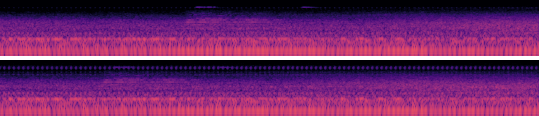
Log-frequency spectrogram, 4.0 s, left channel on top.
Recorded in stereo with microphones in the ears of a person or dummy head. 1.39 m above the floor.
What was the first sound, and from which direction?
A vehicle, 70° right (ahead or behind).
